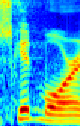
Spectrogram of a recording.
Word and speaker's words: Skidmore: Race number 7 off the turf, the Skidmore. And obviously, you know, in some ways, obviously, turf race you want to see. Rhymes with Whitmore. Isn't that a perfect transition?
